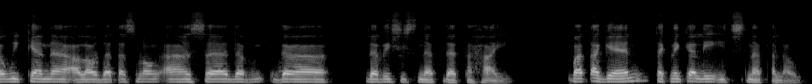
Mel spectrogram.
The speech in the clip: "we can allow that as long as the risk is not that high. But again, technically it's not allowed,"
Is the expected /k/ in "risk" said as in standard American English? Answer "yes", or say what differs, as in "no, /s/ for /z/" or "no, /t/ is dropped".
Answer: no, /k/ is dropped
